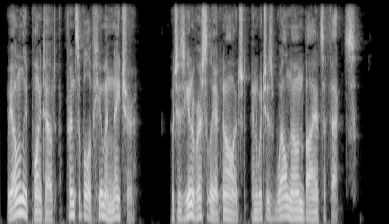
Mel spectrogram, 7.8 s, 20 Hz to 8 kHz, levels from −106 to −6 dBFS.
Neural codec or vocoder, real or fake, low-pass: none; real; 7.2 kHz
